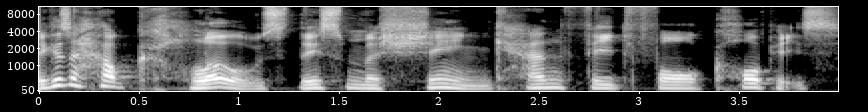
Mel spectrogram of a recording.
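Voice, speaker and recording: A normal speaking voice from a man, medium in pitch with ordinary variation, fairly slow, with a dry, close sound and no echo. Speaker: gaming youtuber. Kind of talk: gameplay commentary.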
